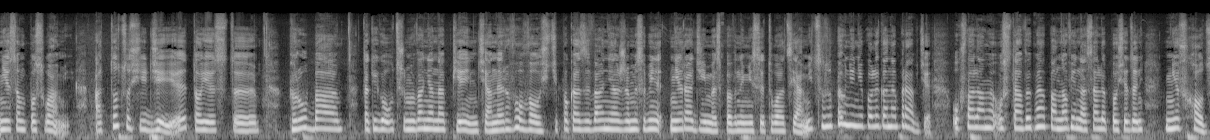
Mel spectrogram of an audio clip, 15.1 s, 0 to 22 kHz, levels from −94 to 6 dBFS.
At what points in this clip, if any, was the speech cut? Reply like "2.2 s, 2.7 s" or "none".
12.9 s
